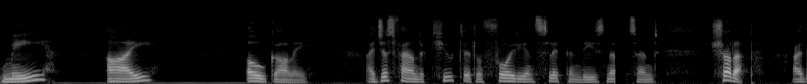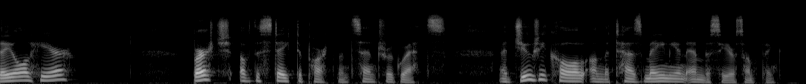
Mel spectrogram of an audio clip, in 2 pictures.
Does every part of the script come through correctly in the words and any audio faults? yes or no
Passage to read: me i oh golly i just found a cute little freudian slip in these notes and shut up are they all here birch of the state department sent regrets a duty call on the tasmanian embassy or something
no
